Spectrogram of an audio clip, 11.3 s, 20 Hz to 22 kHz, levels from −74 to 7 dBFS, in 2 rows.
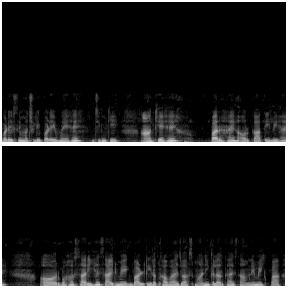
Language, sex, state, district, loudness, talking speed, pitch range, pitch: Hindi, female, Jharkhand, Sahebganj, -23 LUFS, 190 wpm, 210-235 Hz, 225 Hz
